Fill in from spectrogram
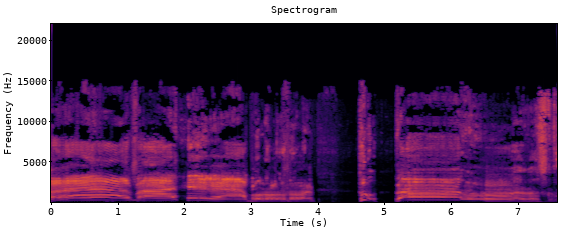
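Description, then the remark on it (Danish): A voice loudly imitates retching and vomiting, with strained, groaning heaves broken by short gasping pauses, forceful over several seconds. “Øh, jo, jeg råber jo, når jeg kaster op.”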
